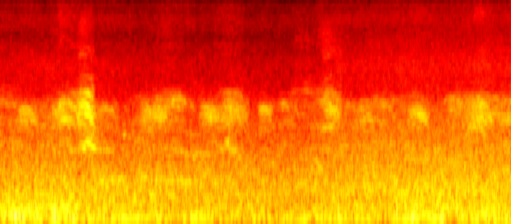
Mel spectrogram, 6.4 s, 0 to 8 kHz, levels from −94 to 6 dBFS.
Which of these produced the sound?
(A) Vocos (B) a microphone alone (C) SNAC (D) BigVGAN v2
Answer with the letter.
B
